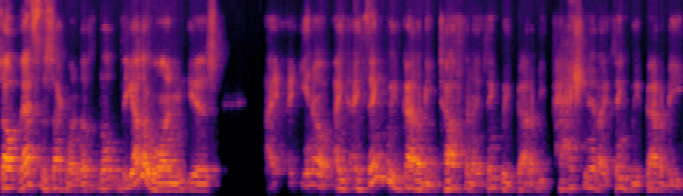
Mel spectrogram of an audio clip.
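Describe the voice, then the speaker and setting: A man's fairly high, somewhat breathy voice carries a dark, mellow tone and lively intonation. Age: 70s. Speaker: education executive. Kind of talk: interview. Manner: halting, many fillers and repeats.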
